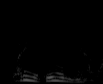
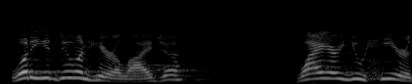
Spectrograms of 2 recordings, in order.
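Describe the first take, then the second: First: Unvoiced, soft whisper; God whispering to Elijah. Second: Loud, high, stern question from above; God thundering the question; booming voice of God. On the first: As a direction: breathe it like a still small voice. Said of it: "the sound of a low whisper". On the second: Acted. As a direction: call him out, demanding.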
